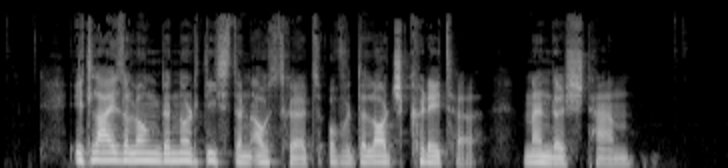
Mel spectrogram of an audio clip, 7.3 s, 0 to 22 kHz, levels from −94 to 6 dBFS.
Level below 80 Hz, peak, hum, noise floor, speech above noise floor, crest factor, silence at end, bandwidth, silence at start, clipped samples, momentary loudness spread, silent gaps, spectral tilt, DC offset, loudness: -58 dBFS; -6 dBFS; none; -81 dBFS; 57 dB; 18 dB; 1 s; 15.5 kHz; 0.75 s; under 0.1%; 14 LU; none; -6 dB/octave; under 0.1%; -24 LUFS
